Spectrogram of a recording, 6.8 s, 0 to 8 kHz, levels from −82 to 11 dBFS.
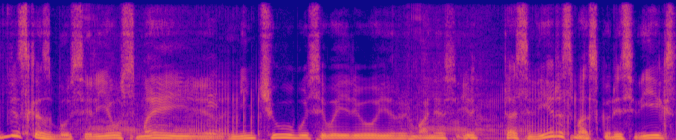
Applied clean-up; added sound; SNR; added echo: none; Zipper (clothing); 16 dB; none.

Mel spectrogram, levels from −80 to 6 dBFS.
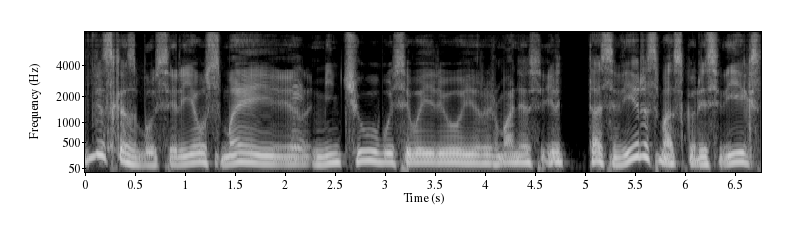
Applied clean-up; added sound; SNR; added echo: none; none; none; none.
